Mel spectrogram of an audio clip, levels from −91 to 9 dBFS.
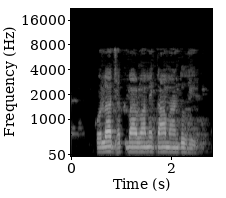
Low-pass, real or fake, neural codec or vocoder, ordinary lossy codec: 7.2 kHz; real; none; Opus, 64 kbps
